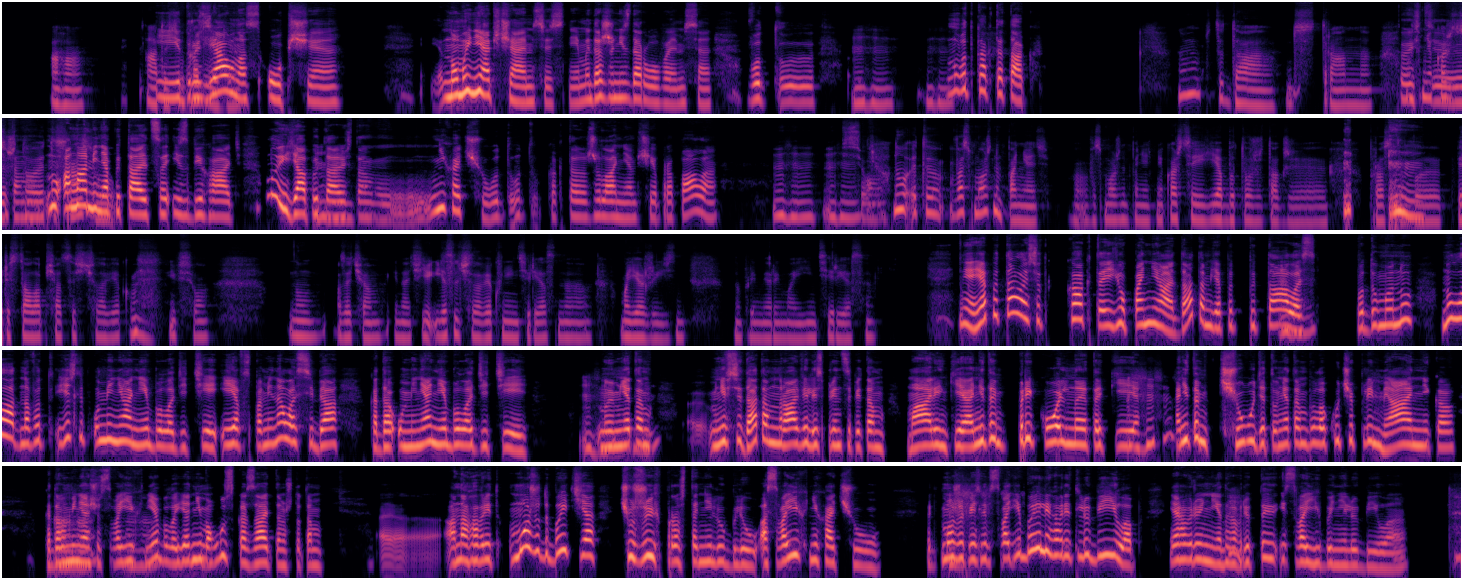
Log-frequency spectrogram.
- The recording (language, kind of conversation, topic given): Russian, unstructured, Как вы относитесь к дружбе с людьми, которые вас не понимают?
- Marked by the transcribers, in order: tapping; grunt; throat clearing; chuckle; laugh; grunt; chuckle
